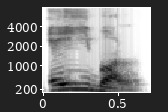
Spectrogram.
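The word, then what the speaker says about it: able: ই এটা কিন্তু আমেরিকান বা ব্রিটিশ ইংরেজিতে এটার উচ্চারণ হবে এই বলল এই বলল যেমন আমরা এবেল বলি এবেল মানে সক্ষম কিন্তু এটা এবেল বলা যাবে না যখন আপনি বিদেশে যাবেন ফরেন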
